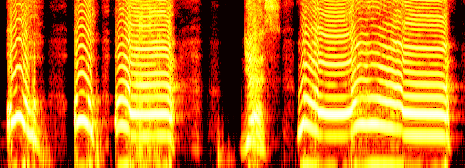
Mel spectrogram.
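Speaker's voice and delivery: loud high strained cries; silly mismatched redub. Acted. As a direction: yell it like straining to win. Struggle and victory cries.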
